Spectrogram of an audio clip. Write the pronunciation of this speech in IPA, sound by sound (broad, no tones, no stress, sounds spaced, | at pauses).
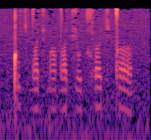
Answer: ǃ i t͡ʃ dˤ o t͡ʃ ɡ ɔ dˤ ø t͡ʃ o t͡ɕʰ ɐ t͡ʃ ǀ ɐ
